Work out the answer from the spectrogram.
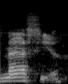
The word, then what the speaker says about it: Massia: He said You said it's Massia. Hup and what? Massia. Massia. Massia. Not Massia. Messiah. S-I-A. The I sounds like an E.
